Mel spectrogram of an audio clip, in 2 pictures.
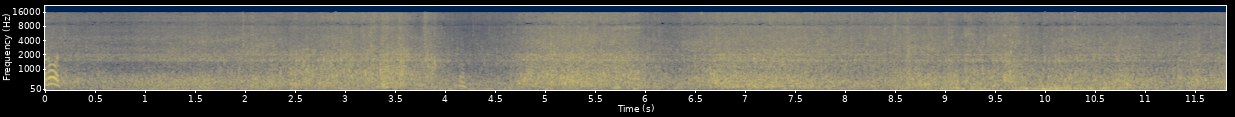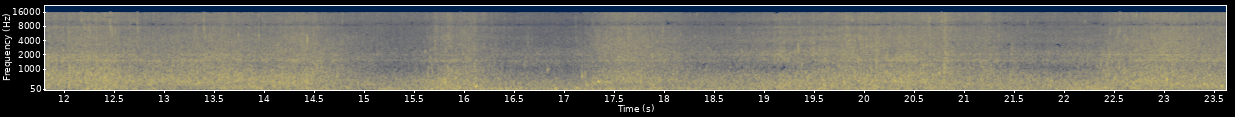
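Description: Small sea waves washing over a rocky shoreline: a steady rush of surf that swells and eases every few seconds.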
